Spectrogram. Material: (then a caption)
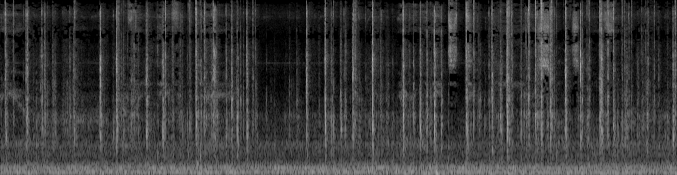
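Plastic. Both hands type continuously on a plastic computer keyboard, fingertips with short nails tapping the keys. Rapid, crisp key clicks run throughout over a steady low hum, with no pauses.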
